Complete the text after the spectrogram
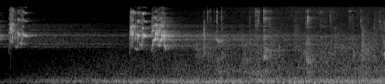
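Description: caged birds chirping

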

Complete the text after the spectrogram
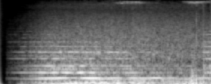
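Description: church bells ringing

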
